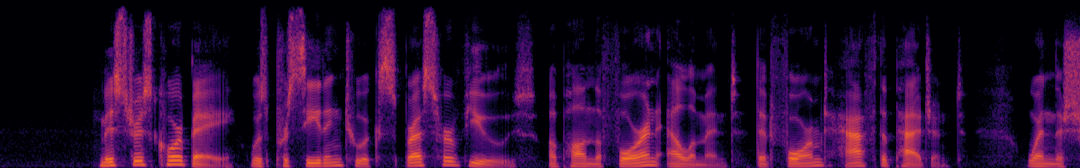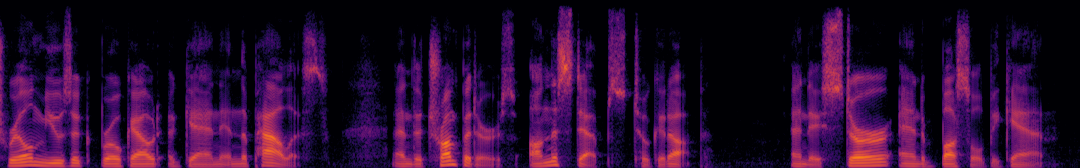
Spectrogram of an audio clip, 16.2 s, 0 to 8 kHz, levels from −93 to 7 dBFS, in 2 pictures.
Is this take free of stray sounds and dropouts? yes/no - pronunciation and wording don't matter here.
yes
